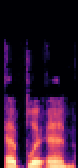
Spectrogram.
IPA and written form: ˌæpəˈleɪʃᵻn (Appalachian)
